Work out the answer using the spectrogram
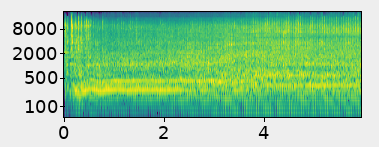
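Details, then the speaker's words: Toro Recycler self-propelled mower, apparently made January 2010, auto-choke carburetor, brought in for not starting; after the fix it catches quickly and runs smoothly with steady pitch, no misses or knocks; oil slightly low. "seems to run okay I'm going to check the oil because I think it was just a tad low"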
